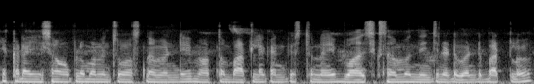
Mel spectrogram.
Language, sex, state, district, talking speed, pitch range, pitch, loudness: Telugu, male, Andhra Pradesh, Manyam, 170 wpm, 110-120 Hz, 115 Hz, -16 LUFS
